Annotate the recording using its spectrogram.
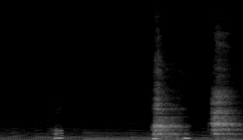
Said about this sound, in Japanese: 大きなあくび。あなたも同じようですね。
